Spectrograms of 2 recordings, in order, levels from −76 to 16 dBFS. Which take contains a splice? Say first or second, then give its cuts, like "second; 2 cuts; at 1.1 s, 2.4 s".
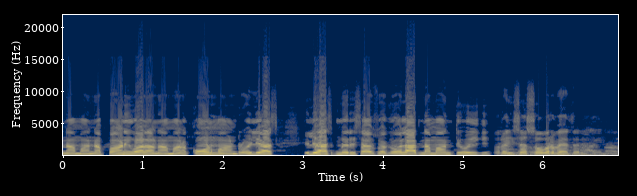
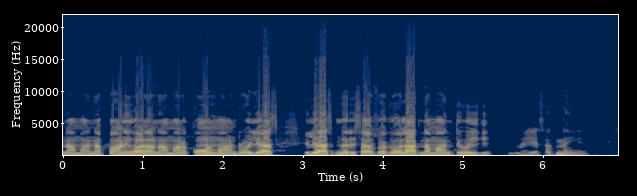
first; 1 cut; at 5.5 s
